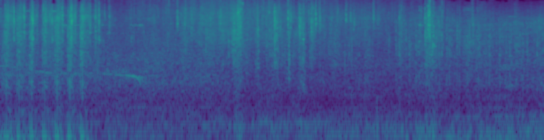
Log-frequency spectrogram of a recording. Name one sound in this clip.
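Rifle shots crack in bursts.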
